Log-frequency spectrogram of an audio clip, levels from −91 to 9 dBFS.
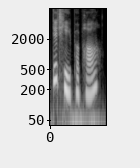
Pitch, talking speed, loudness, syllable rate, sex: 205 Hz, 175 wpm, -17 LUFS, 4.4 syllables/s, female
